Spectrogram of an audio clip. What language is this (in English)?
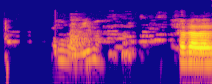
Basque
